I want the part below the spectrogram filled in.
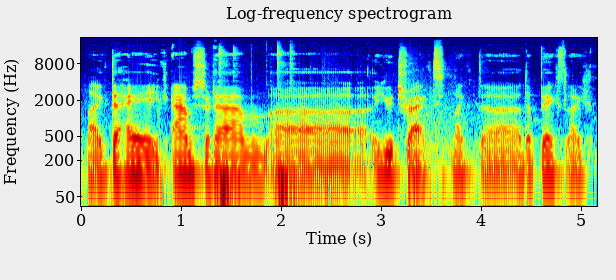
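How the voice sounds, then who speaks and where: Gravelly guy narrating gameplay. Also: on the low side, little pitch movement, takes it slowly, slight background noise. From Netherlands. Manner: rambling, chatty, trails off with fillers. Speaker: gaming video host. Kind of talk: casual gameplay commentary.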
